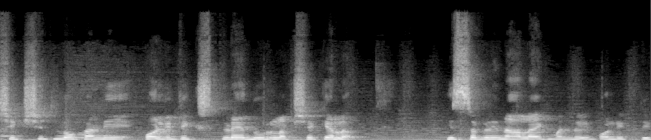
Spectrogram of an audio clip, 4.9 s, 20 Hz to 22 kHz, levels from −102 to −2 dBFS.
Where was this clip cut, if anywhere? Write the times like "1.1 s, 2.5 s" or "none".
1.0 s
